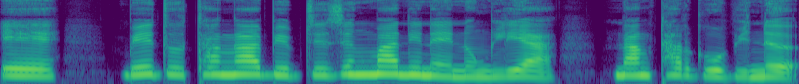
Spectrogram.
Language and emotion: Bodo, neutral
